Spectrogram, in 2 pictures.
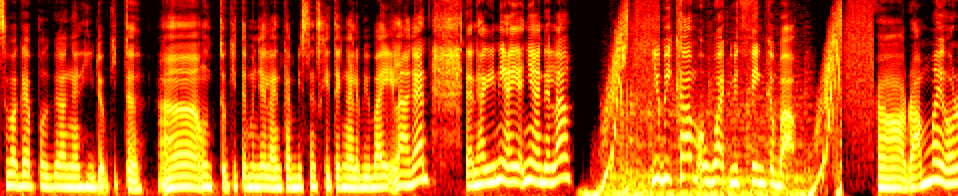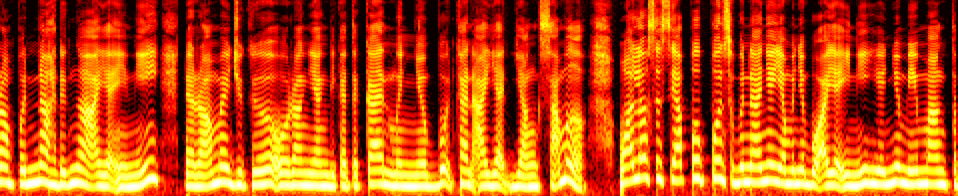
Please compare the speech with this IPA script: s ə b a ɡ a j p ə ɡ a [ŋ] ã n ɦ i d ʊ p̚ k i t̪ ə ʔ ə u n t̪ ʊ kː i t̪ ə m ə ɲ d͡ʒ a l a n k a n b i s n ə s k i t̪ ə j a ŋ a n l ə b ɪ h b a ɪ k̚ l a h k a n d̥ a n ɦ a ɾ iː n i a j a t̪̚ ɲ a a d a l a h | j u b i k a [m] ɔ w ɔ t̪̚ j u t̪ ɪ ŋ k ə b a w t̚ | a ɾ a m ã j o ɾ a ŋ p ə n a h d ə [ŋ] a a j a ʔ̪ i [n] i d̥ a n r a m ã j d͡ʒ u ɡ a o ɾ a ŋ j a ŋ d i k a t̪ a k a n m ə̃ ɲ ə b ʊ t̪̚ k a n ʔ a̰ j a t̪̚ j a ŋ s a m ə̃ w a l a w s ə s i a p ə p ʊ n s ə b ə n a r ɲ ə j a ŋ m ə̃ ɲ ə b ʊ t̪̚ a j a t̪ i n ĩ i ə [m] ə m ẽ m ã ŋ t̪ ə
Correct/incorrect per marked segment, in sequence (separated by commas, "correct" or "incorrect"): correct, correct, correct, correct, incorrect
